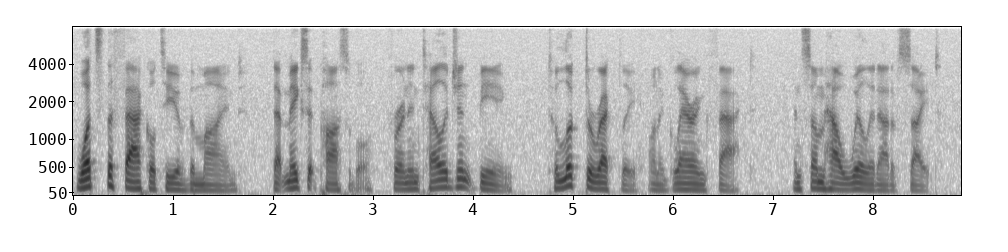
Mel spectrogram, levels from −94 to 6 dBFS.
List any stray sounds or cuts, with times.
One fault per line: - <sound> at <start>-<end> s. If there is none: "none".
none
